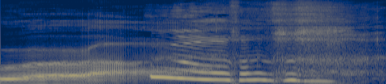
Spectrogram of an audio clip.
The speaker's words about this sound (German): Gähnt er.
